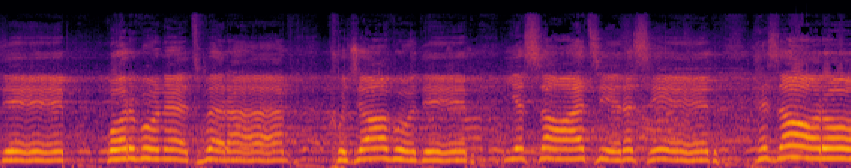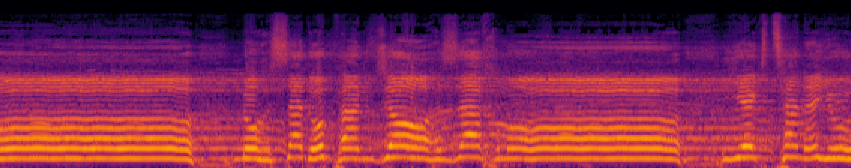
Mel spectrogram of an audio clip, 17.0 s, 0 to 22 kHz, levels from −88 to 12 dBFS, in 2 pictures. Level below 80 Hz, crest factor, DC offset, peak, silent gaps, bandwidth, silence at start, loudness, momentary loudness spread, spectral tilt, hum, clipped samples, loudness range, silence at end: -42 dBFS; 12 dB; under 0.1%; 0 dBFS; none; 14.5 kHz; 0 s; -12 LUFS; 9 LU; -5 dB/octave; none; under 0.1%; 5 LU; 0 s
